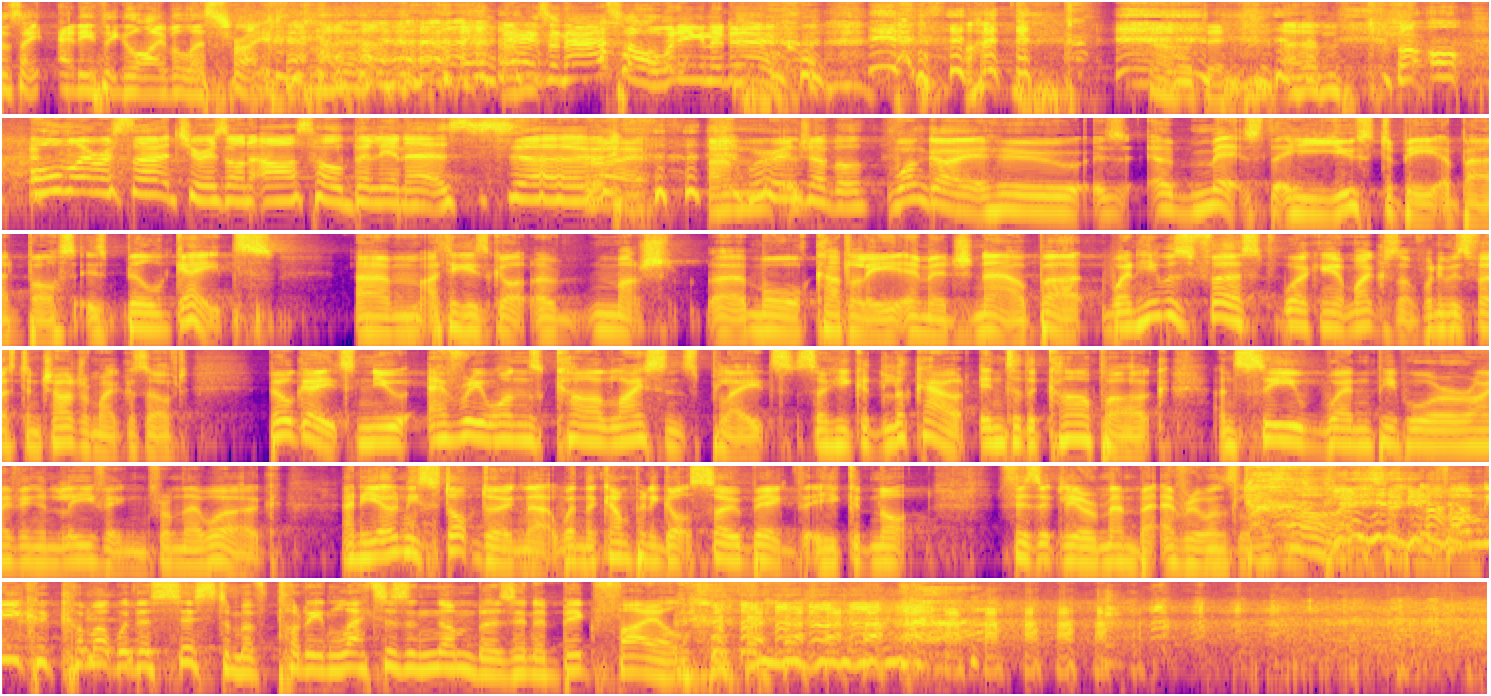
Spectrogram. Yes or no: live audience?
yes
